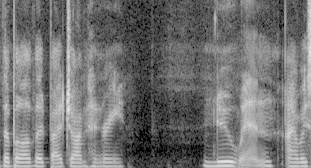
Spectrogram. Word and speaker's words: Newman: I always say Newan.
